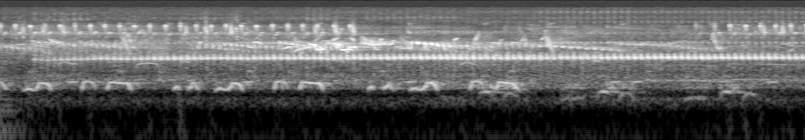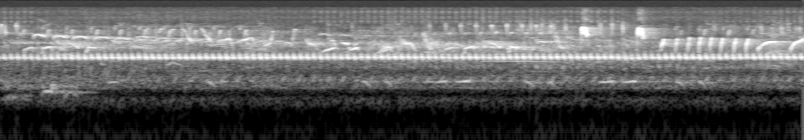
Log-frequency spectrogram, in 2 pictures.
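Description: Faint natural ambience: many small birds chirping and twittering over a steady high trill. Repeated low calls come in the first half.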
